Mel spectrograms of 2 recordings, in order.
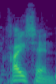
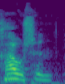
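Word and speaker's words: Huijsen: Heisen. – No, sí, se pronuncia Hausen. – ¿Se llama Hausen o Heisen? – Hausen? – Se pronuncia Hausen, sí, sí.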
